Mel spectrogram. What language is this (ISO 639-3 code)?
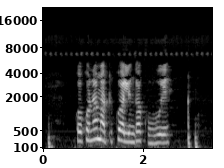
dav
